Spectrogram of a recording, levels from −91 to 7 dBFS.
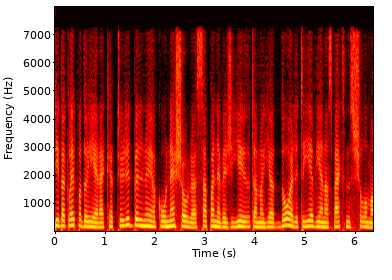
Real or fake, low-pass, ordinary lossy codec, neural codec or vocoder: fake; 7.2 kHz; MP3, 48 kbps; codec, 16 kHz, 0.2 kbps, FocalCodec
